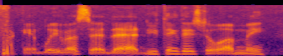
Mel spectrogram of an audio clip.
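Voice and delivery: soft, self-doubting question; hushed mock worry; sheepish aside. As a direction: drop the volume, as if privately asking his wife. Acts asking his wife at home.

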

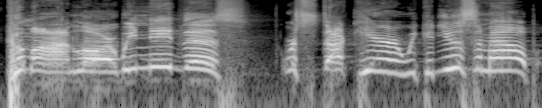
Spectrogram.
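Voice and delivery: high, loud pleading shout; shouting prayer like a fan. Pretend. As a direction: cheer God on like your team. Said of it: "screaming my fool head off in worship".

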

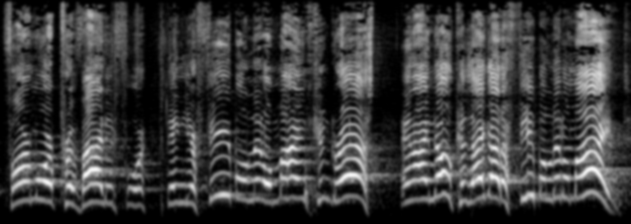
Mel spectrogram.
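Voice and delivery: slow, emphatic preaching that climbs in pitch; rising pulpit crescendo; impassioned preaching. Real, not acted. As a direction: build phrase by phrase toward a fervent peak.

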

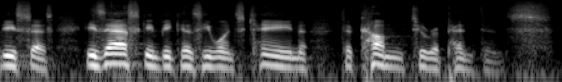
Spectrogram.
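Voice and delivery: ordinary talk, nothing marked

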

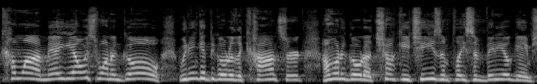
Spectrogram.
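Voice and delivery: put-on high, pleading whine of a spoiled boy; whiny kid. Boy whining to his babysitter about Chuck E. Cheese, high whine. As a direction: whine it like a ten-year-old denied a treat. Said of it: "I whined. I cried".

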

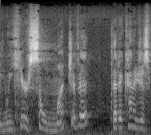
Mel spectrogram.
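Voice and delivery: ordinary delivery

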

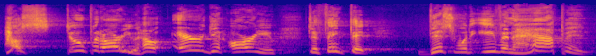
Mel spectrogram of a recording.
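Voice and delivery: father's incredulous scolding; emphatic scorn. Acted. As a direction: tear into his arrogance. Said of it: "this is emphatic".

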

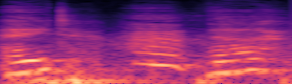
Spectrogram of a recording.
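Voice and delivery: one word at a time between sobbing gasps; imitated sobbing child. Father imitating daughter's fear of seeds growing, gasping sobs. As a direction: hiccup through it like a child crying hard. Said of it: "big sobs for several minutes".

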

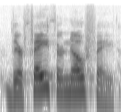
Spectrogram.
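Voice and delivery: usual speaking voice

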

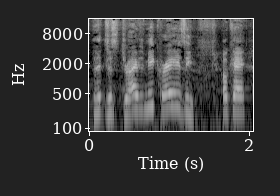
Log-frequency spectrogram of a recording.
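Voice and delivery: mock-furious driver rant; worked up. Real, not acted. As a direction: let the road rage boil over, half laughing at yourself. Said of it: "I'm getting all worked up".

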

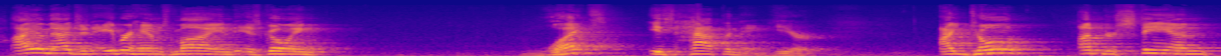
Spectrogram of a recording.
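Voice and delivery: loud, impassioned sermon; preaching. Real, not acted. Pastor pressing the congregation on Abraham's trust, impassioned preaching. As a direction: drive the questions home to the congregation.

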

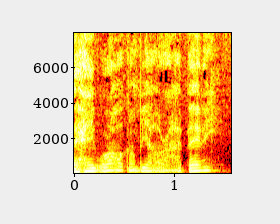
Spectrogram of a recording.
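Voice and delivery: suddenly soft, quick calming words; soothing reassurance. Acted. Pastor calming frantic people, softly reassuring. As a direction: drop right down to soothe someone panicking. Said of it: "I literally have to pastor people".

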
